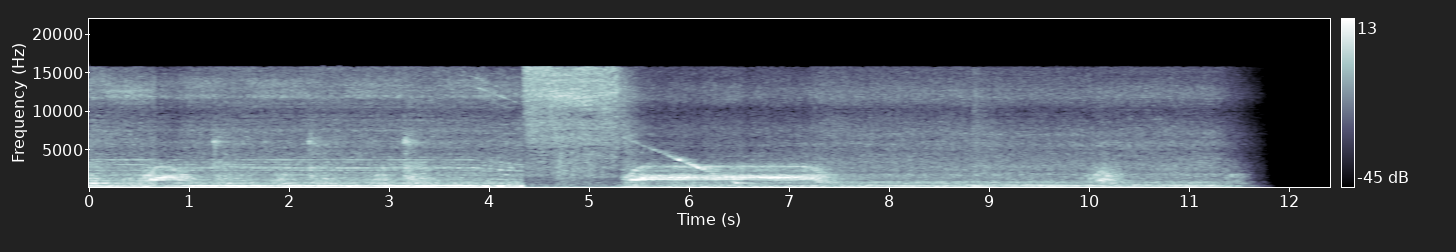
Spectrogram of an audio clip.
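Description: Steady whir of woodworking drilling machinery with dust extraction running, broken by a few brief louder spells of drilling. It cuts off abruptly near the end.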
